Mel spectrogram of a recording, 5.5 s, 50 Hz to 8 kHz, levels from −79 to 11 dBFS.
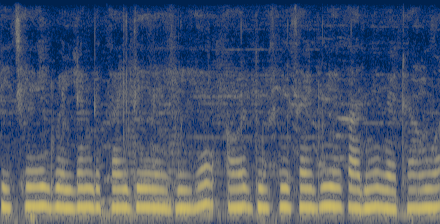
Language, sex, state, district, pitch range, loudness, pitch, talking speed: Hindi, female, Bihar, Madhepura, 195-205 Hz, -13 LUFS, 200 Hz, 175 wpm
